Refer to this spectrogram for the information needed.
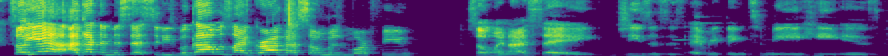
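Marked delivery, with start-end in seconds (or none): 0.1-4.2 high and loud, fast rush of praise; fervent testimony. Real, not acted. Believer shouting what God promised her. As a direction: lift the voice like a preacher on fire.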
